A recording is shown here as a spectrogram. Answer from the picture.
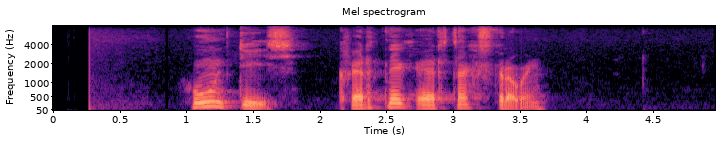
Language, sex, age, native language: Icelandic, male, 30-39, Icelandic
